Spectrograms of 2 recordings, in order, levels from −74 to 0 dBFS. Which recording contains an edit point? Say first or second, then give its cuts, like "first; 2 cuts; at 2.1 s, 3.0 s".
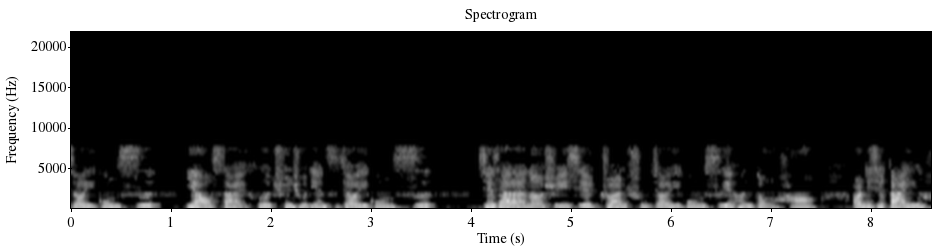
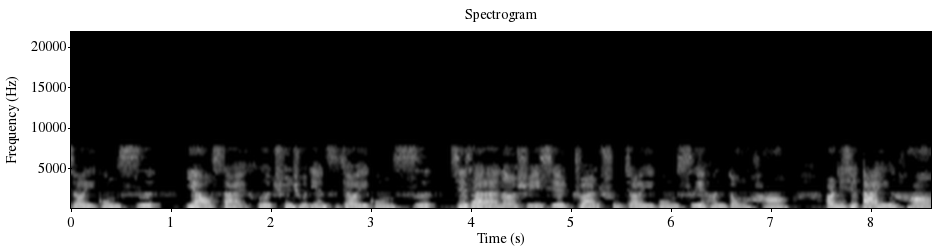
second; 1 cut; at 3.7 s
